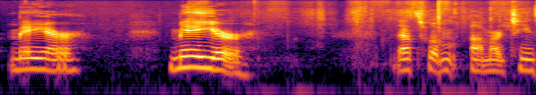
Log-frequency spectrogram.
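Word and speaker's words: Meagher: immortal Irishman that's Thomas I thought it was meager it's Mayer mayor mayor that's what Martine said and I think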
